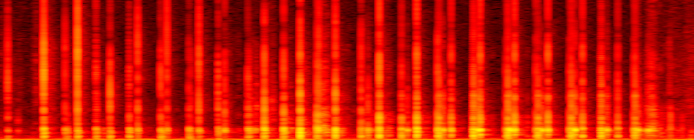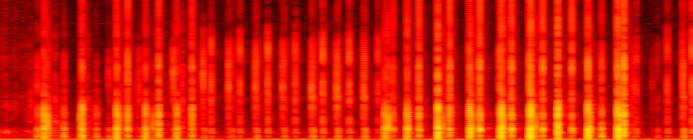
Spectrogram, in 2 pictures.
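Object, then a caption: Plastic cosmetic squeeze tube. A hollow pink plastic lotion squeeze tube with a gold cap is tapped rapidly with fingertips and nails close to the mic. The result is a dense stream of short, dry clicks and taps with a hollow midrange tone and bright edges, over a steady low hum.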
